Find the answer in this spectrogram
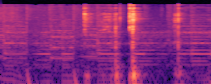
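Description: Background music with steady tones, over which come a few light clicks and one sharp metallic click a little past one second in: the hex driver being set against the cylinder-head screws of a small nitro RC engine.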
